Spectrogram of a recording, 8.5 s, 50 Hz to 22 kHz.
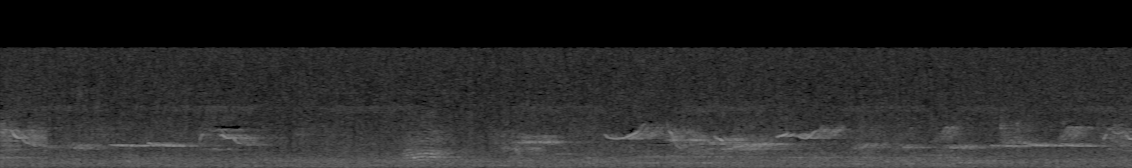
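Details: Malaysian pied fantail, a very common resident, in Ubon Ratchathani, Thailand, on October 14, 2021, around 5 PM; thin high whistled notes, some sliding, repeated in short phrases over steady background hiss.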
